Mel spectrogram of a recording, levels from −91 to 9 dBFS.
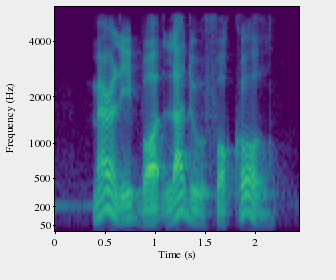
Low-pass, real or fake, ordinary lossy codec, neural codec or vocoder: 5.4 kHz; real; none; none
